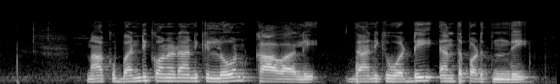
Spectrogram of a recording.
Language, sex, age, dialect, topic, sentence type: Telugu, male, 60-100, Utterandhra, banking, question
